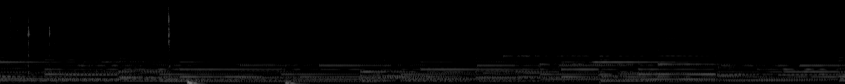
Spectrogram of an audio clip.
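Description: Irregular computer keyboard typing, fairly faint and close, with a few sharper key clacks and thumps, plus a steady background tone of music or game audio. No talking.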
